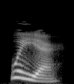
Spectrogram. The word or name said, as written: 味儿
